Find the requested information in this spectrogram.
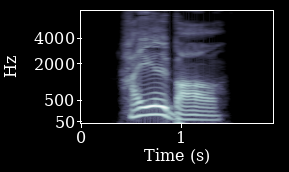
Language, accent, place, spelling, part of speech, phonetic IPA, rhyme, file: German, Germany, Berlin, heilbar, adjective, [ˈhaɪ̯lbaːɐ̯], -aɪ̯lbaːɐ̯, De-heilbar.ogg
- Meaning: curable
